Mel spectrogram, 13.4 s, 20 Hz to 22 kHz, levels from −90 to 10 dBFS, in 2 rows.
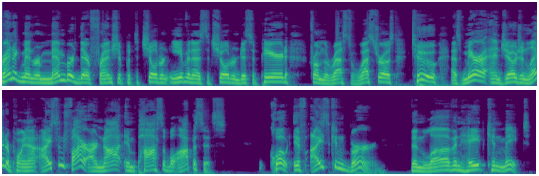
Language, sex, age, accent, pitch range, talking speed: English, male, 30-49, American, 120-165 Hz, 195 wpm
